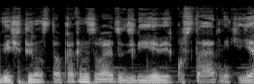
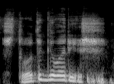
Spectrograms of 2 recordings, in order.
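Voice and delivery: surprised; 13 semitones higher, slower than usual. Acted. Bunnies surprised together.

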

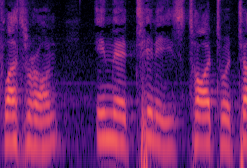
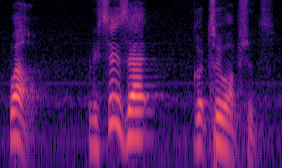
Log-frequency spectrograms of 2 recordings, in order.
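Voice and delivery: ordinary talk, nothing marked

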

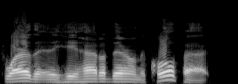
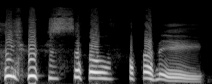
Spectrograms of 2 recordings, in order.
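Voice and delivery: giggly friend; 13 semitones higher, 5 dB louder, much slower than usual. Retold or imitated. Allison laughing at his remark.

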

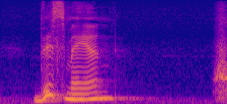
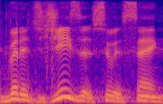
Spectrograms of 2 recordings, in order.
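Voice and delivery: usual speaking voice

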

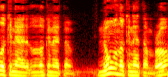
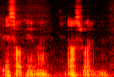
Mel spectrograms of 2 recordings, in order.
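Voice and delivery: soft reassuring dad; 3 semitones lower, 26 dB quieter than usual. Retold or imitated. Dad calming son, retold.

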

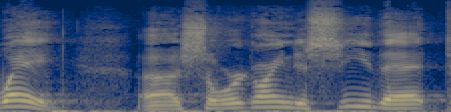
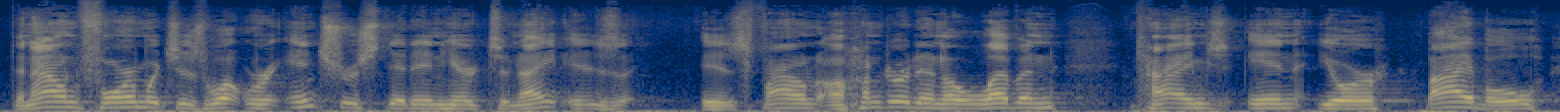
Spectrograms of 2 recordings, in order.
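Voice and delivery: ordinary talk

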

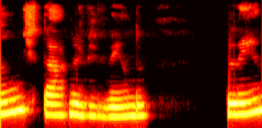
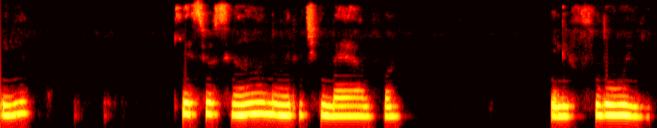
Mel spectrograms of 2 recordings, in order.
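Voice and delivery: guided meditation. Acted. Leads a meditation.

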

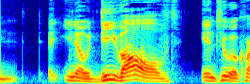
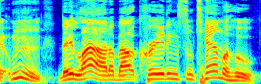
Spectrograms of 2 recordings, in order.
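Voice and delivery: imagined future reaction; 3 semitones higher than usual. Acted. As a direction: act out someone finding out the lie. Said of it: "look back later and say".

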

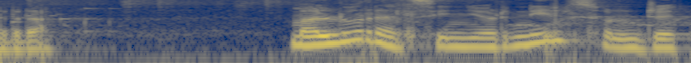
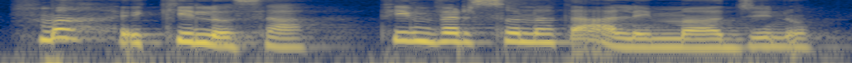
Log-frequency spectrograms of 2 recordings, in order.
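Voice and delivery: Pippi offhand; 6 semitones higher, 3 dB louder than usual. Acted.

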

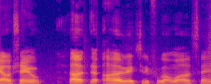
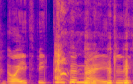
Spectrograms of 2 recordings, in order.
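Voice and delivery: high, loud put-on Scouse accent, through the nose; nasal Scouse voice; 10 semitones higher, 12 dB louder than usual. Friend teasing his mate on a call, in nasal Scouse voice. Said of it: "the Scouse accent come out".

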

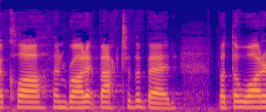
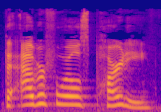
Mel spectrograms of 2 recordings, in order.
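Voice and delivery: reproachful; 6 semitones higher, 5 dB louder than usual. A narrator's reading. Governess scolding Jane.

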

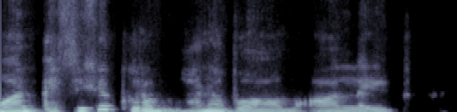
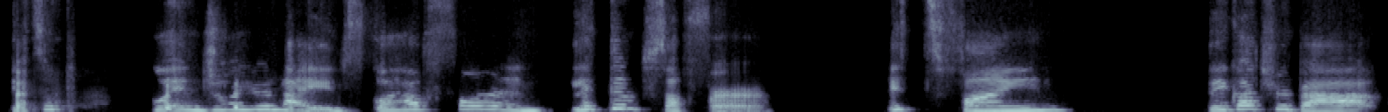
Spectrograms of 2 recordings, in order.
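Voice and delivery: higher, put-on coaxing voice; coaxing enabler voice; 6 semitones higher than usual. Inner enabler urging you to skip, higher coaxing voice. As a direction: sweetly talk them into skipping it. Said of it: "the other one be like".

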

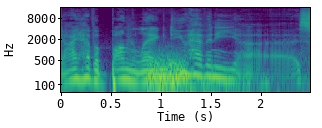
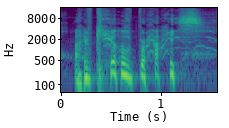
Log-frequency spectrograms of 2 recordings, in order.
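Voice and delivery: laughing; 8 semitones higher, slower than usual. Acted. Laughs at killing patient.

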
